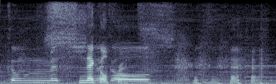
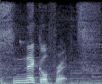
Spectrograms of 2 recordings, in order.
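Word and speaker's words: Schnickelfritz: Snickel Fritz. One more time. Most people don't say it right. One more time. Snickel Fritz.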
